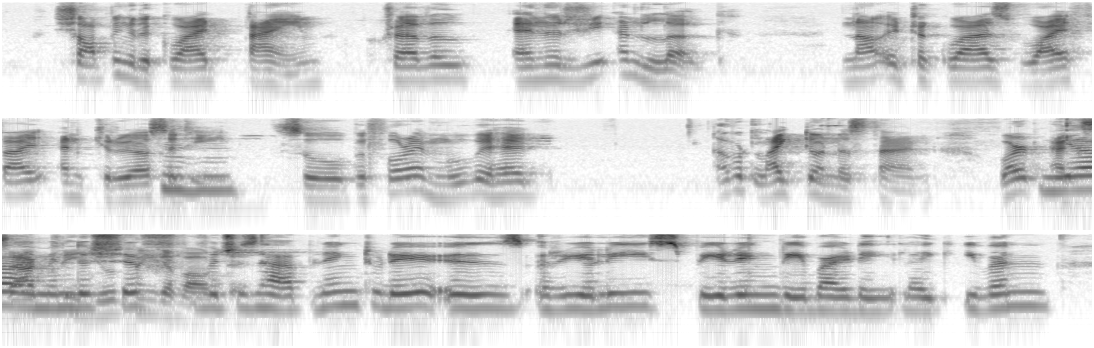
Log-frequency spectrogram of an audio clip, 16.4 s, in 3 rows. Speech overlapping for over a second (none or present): present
